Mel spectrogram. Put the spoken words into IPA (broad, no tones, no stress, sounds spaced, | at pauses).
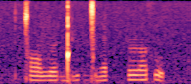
ǀ ɔ v ə˞ ɡ͡ǃ i ɡ͡ǀ ɛ | ɹ ʌ x u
